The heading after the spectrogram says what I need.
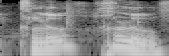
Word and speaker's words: Cthulhu: Na verdade, segundo Lovecraft, o nome da criatura seria incompreensível para os humanos, mas a pronúncia seria algo próximo de Cthulhu, de uma forma bastante gutural.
